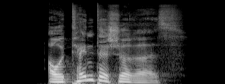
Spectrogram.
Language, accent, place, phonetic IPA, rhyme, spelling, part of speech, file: German, Germany, Berlin, [aʊ̯ˈtɛntɪʃəʁəs], -ɛntɪʃəʁəs, authentischeres, adjective, De-authentischeres.ogg
- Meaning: strong/mixed nominative/accusative neuter singular comparative degree of authentisch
